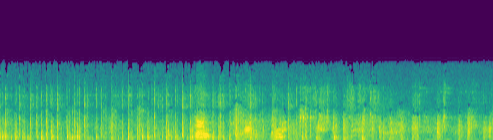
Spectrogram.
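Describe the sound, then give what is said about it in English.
Rapid, rhythmic clatter of a horse's hooves at a quick gait as a rider heads down into a river bottom, continuing steadily throughout with a faint low hum underneath. “there's somebody over there on a horse heading down into the river bottom.”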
